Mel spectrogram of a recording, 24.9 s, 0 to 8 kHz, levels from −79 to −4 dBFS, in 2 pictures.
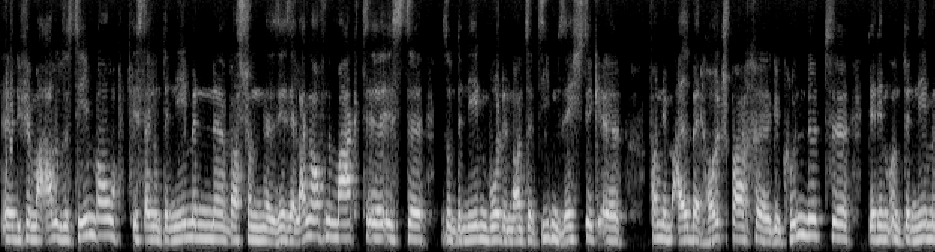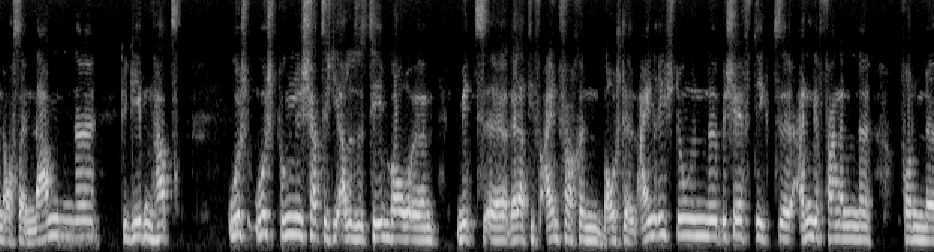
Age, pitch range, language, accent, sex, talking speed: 50-69, 150-180 Hz, German, German, male, 110 wpm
